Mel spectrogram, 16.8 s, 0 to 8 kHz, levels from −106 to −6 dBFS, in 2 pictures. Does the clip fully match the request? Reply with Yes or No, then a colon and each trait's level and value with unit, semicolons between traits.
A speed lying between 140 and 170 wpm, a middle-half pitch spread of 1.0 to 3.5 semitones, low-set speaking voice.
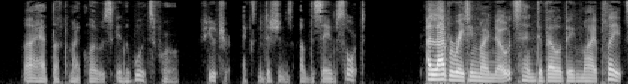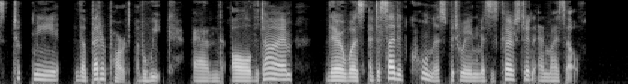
No: average, 160 wpm; average, 5.2 semitones; low, 125 Hz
